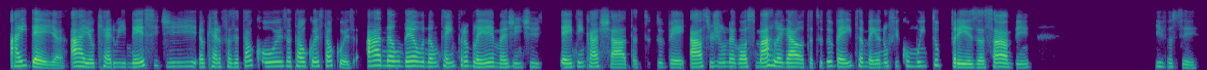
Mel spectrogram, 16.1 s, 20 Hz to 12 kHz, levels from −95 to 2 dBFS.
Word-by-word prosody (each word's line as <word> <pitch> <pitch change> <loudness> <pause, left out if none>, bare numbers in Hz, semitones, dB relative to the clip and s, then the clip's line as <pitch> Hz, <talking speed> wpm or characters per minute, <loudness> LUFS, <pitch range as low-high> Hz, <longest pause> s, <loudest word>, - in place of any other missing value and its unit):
a 220 0 +4
ideia. 155 - +3
Ah, 205 0 +5
eu 180 -1 0
quero 185 -2 -4
ir 185 0 -9
nesse 215 +8 -1
dia, 200 -1 -9
eu 185 -1 -2
quero 190 -2 -2
fazer 185 -1 -5
tal 225 +6 -3
coisa, 215 +1 -1
tal 215 -1 +2
coisa, 215 +1 -1
tal 225 +1 0
coisa. 145 -9 -4 0.2
Ah, 245 +3 +6
não 230 -1 +1
deu, 220 -1 +3
não 195 -1 -2
tem 205 -2 -3
problema. 200 -4 -1
A 170 - -1
gente 180 0 -8 0.3
tenta 180 +2 +1
encaixar, 180 -5 0
tá 160 - -13 0.2
tudo 185 -1 -9
bem. 165 -1 -2
Ah, 180 +1 +6
surgiu 195 -1 -7
um - - -6
negócio 190 0 -2
mais 195 +6 +7
legal, 190 -4 +3
tá 175 - -10
tudo 220 +5 -3
bem 190 -1 0
também. 200 -7 -3
Eu 170 - -3
não 195 - -5
fico 220 +2 -9
muito 215 +5 -6
presa, 160 -4 +2
sabe? 175 -2 +2 1.7
E 195 0 -7
você? 160 -6 -10
195 Hz, 180 wpm, -24 LUFS, 180-215 Hz, 1.7 s, mais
